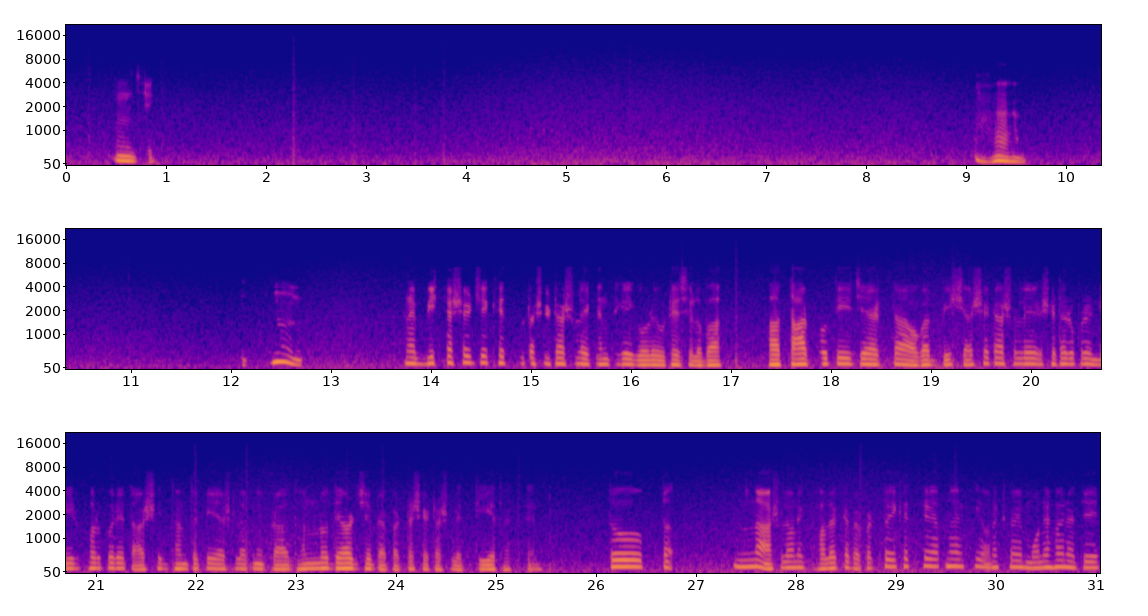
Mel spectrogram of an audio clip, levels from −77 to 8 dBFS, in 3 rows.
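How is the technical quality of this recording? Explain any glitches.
The recording has no glitches, with only room noise sitting about 21 dB below the speech.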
